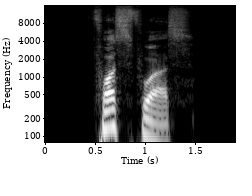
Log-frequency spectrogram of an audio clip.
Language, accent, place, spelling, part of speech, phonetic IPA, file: German, Germany, Berlin, Phosphors, noun, [ˈfɔsfoːɐ̯s], De-Phosphors.ogg
- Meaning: genitive singular of Phosphor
